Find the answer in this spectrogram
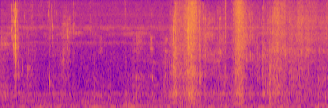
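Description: A person chewing and biting food close to the microphone, with irregular wet smacks and crunches. The loudest come a little over two seconds in and at about three seconds.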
